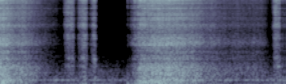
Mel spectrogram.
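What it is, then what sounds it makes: Kinetic sand being cut. A metal crinkle-cut blade slices through a solid blue kinetic sand dome, cutting it into wavy slices up close. A soft, bright scraping and crumbling hiss fades, then three short scrapes follow. After a brief quiet pause comes a longer, louder crumbling slice that tapers off, ending with one last quick scrape.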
